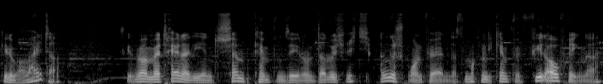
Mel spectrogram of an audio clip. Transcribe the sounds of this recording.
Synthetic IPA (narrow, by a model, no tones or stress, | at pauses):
ɡ̥eːtɪmɐvaɪtʰɐ̰ | ʔsɡ̥iːp̚tʔɪmɐmeːɐtʁ̥ɛːnɐdiːɪnt͡ʃɛmpkʰɛmfn̩zeːənʊnt̚d̥adʊɐçʁɪçtɪ̥çʔanɡəʃpʁɔnənveːɐdn̩d̥asmaχn̩diːkʰɛmfəfiːlʔaʊfʁ̥eːɡŋ̩dɐ̰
